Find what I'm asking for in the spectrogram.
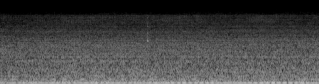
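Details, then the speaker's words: Carrier mini-split condenser after replacing a compressor whose internals blew: smooth, even hum with steady fan rush and no knocks or squeals. Cooling well and pressures good; compressor and fan running normally. "it's cooling pretty good in there pressure's here"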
